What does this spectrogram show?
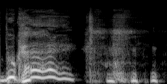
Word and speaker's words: Bucket: It's like Hyacinth Bucket. It's Bouquet!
